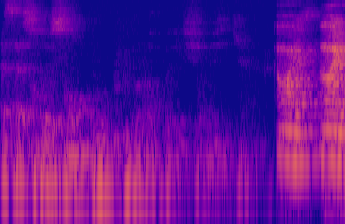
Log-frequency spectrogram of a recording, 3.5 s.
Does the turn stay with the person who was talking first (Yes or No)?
Yes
